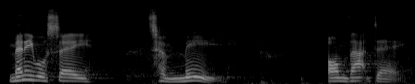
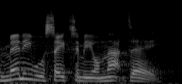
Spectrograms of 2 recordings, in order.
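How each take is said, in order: First: The word me carries strong stress. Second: The word me is not specially stressed.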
